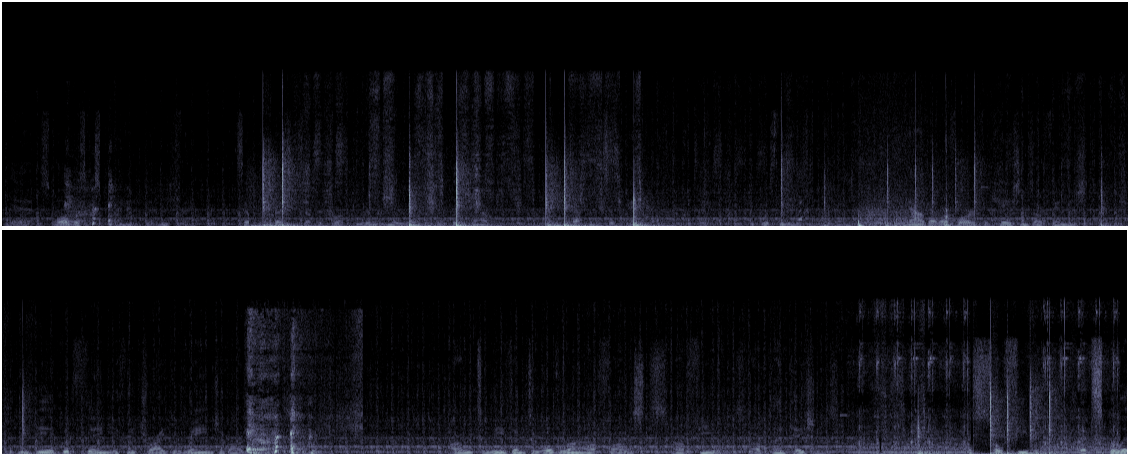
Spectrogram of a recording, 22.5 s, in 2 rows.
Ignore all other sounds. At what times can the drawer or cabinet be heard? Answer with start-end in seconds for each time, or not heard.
8.4-9.7.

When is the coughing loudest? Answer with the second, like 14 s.
14 s.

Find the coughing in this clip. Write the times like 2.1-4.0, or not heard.
0.6-1.8, 13.7-14.9.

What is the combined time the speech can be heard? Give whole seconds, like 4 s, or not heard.
19 s.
